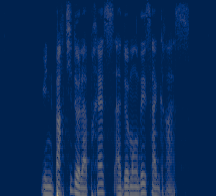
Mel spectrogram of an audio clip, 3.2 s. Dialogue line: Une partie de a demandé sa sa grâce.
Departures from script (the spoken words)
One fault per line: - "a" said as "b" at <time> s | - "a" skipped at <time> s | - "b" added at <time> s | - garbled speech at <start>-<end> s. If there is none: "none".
- "la presse" added at 1.2 s
- "sa" skipped at 2.3 s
